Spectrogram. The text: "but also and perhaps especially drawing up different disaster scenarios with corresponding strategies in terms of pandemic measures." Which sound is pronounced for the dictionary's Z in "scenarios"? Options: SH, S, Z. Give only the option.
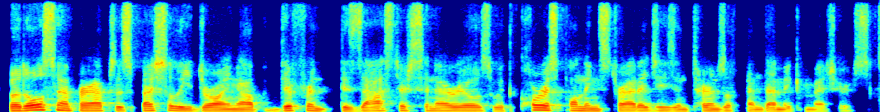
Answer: Z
